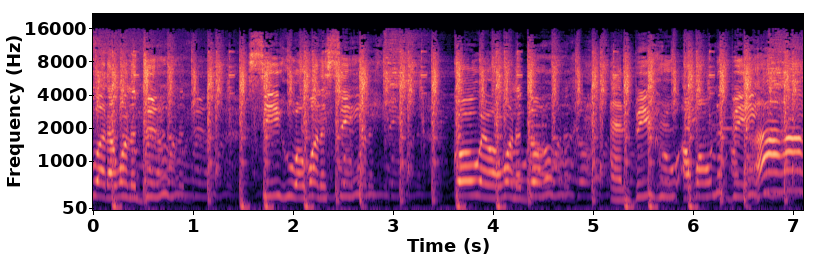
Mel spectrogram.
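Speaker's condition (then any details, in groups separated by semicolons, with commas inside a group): No condition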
